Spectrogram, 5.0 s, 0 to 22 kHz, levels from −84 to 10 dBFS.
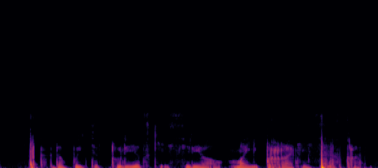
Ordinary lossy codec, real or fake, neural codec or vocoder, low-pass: none; real; none; 7.2 kHz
